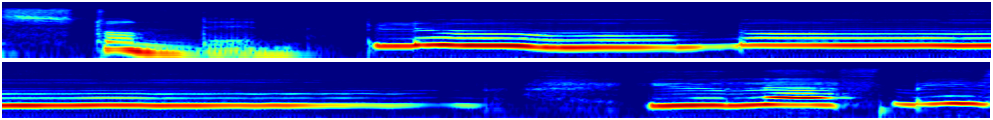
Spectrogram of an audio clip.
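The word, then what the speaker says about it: stondyn: alone is spelt s-t-o-n-d-y-n so not so much standing as stundin blue moon you left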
